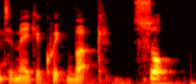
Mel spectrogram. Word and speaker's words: そ: Always trying to make a quick buck そ it's pronounced, like ‘so’ in ‘soda’ See how this kana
